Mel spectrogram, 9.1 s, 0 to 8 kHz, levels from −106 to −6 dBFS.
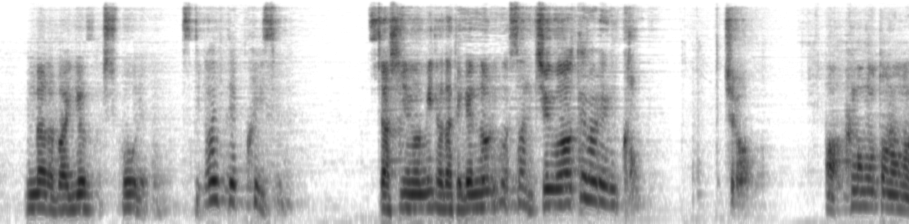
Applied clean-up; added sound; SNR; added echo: neural mask model DeepFilterNet 3.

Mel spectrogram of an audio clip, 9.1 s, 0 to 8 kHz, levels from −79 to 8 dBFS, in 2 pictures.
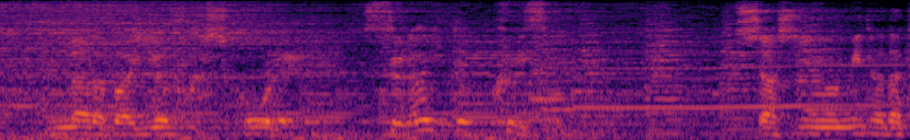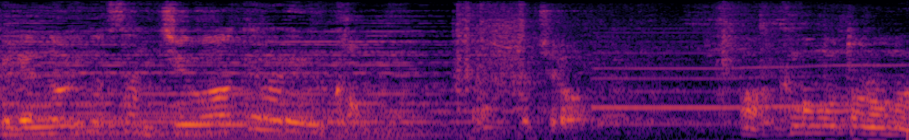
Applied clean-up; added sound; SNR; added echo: none; Wind instrument, woodwind instrument; 14 dB; reverberation time 2.7 s.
